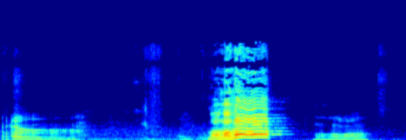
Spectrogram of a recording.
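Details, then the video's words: Pet macaw eating an almond gives a low growl, then a louder wavering nasal call, then another short low growl. "the macaw growls and eats an almond"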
